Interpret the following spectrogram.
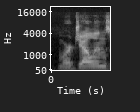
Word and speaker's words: Morgellons: had all three epstein-barr more gel ins as we talked about and that is the correct pronunciation like Magellan more gel ins more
